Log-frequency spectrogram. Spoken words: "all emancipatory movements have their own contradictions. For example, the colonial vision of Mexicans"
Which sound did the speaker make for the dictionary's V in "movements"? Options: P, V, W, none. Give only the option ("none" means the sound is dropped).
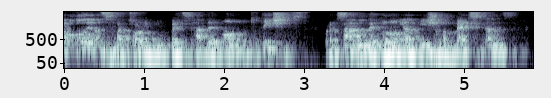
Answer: none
